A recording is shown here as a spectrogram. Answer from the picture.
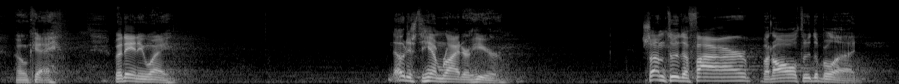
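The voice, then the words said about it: Strained, fading voice. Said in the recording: “My voice is going in here, and it goes on the tape.”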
